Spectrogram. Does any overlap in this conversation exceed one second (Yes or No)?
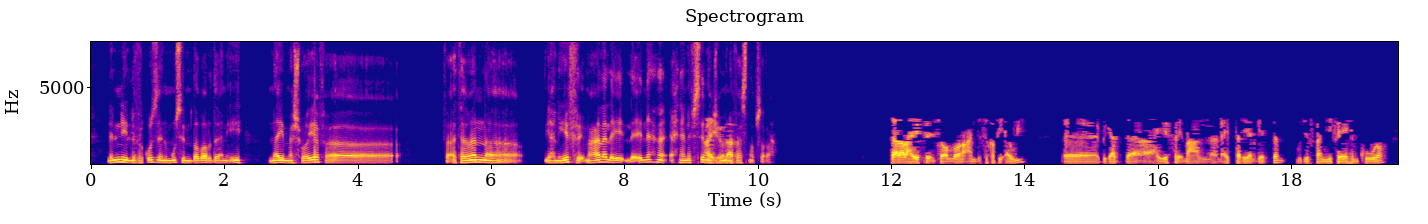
No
